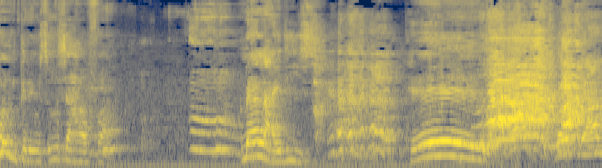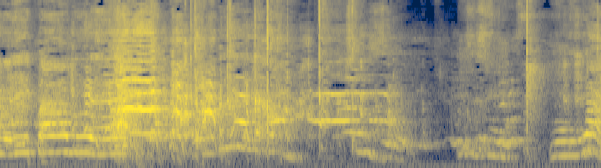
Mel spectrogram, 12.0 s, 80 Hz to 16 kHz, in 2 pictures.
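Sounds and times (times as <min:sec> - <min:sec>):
voices laughing and calling out: 0:03.1 - 0:12.0
hand claps: 0:11.2 - 0:11.8.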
